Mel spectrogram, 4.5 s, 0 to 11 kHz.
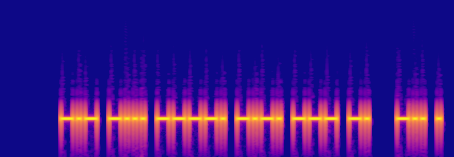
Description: Morse code, heard as a keyed tone, about 30 wpm, 700 Hz. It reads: KB9CON DE
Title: USA Callsign DE Callsign 30wpm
